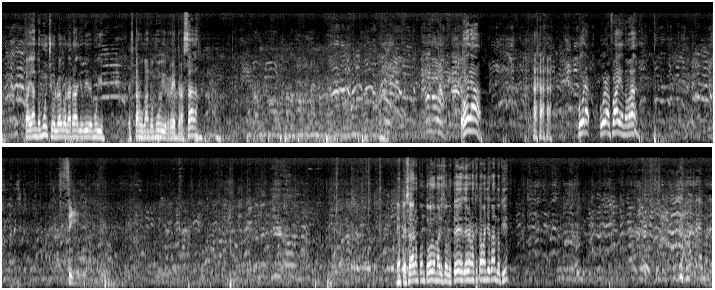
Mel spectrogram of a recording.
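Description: A crowd of young people chatters outdoors.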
